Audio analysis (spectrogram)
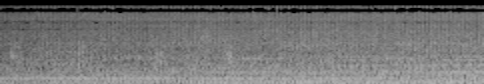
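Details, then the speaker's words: Toyota Wigo idling after repair: steady, even, quiet hum with no ticking; before, it ran with a typewriter-like clatter. Noise linked to water sucked into the air intake during heavy rain causing a blockage. "Ito yung dating parang typewriter yung andar. Oh, napakatahimik na ng kanyang andar mga boss. Malayong malayo na dun sa ano."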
